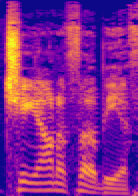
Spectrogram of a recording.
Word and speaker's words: Chionophobia: Chinophobia, fear of snow. – Oh, I thought you were going to say chins. – Oh, I'm sorry. I pronounced it wrong. Chionophobia.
